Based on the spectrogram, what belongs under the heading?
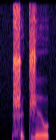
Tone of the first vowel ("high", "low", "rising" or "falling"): low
